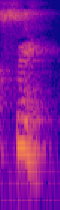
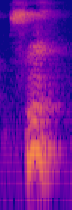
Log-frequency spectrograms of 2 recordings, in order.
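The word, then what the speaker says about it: Sées: Se llamaba C. Se escribe en francés S, E, otra E y una Z. C.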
